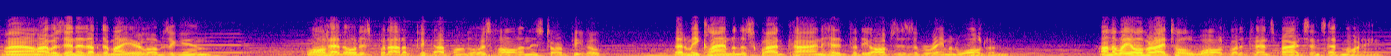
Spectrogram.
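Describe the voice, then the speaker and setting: A man's voice: mid-range voice, sing-song, a little fast, natural voice. A man playing a wry, hardboiled American private detective in an old radio drama, clipped and matter-of-fact. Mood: wry, narrating. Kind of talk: 1940s-50s radio drama, first-person detective narration. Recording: muffled old radio recording, music behind.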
